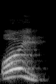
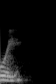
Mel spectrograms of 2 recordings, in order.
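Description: First: It is said in a warm, friendly tone. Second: It is said in a dry, curt tone.

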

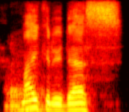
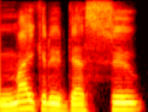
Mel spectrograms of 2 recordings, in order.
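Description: First: The final u of desu is dropped. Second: The final u of desu is clearly pronounced. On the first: The speaker calls it right. "people say" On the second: The speaker calls it wrong. "They don't say maikuru desu, even though it's written with desu"

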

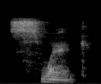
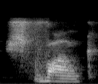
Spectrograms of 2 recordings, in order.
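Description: First: The name begins with a plain 'sw' sound. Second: The name begins with an 'shw' sound. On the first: The speaker calls it right. "It's just swank" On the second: The speaker calls it wrong. "Not the German version"

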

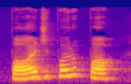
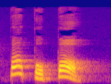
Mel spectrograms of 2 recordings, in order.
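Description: First: Each word is said fully and separately. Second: The words are squeezed together in a Minas Gerais accent. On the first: "Posso traduzir?" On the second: "É só a gente pensar no sotaque lá de Minas Gerais"

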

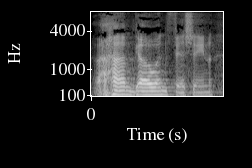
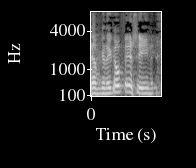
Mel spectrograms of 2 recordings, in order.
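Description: First: It sounds sad and gloomy. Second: It sounds excited and eager.

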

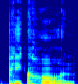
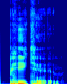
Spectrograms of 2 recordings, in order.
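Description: First: The second syllable has a reduced 'uh' vowel. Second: The second syllable has a full 'a' vowel. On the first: The speaker calls it wrong. "not P-E-E-C-U-H-N" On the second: The speaker calls it right. "it is pecan, P-E-E-C-A-N"

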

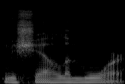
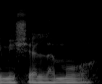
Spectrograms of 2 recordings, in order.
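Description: First: It is said with an American accent. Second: It is said with a French accent.

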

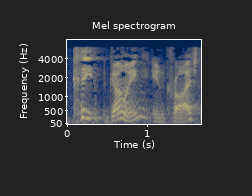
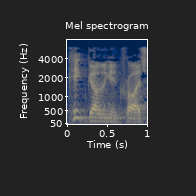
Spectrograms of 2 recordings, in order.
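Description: First: The stress falls on the words keep going. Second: The stress falls on the words in Christ. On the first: The focus is on continuing. "with an emphasis on the words keep going" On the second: The focus is on where one continues. "this time the emphasis is on the words in Christ"

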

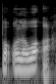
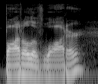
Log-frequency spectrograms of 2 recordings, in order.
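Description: First: British accent, the T's not softened to D's. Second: North American accent, the T's soft like D's.

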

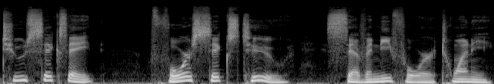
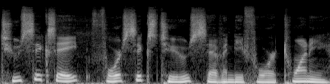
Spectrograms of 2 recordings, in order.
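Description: First: The number is said slowly. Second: The number is said fast.

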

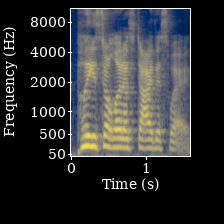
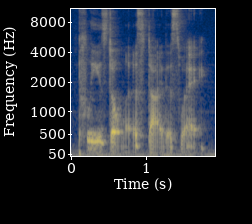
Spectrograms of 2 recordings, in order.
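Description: First: It is said more plainly, with less sadness. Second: It is said in an overly sad, dramatic way.

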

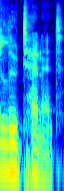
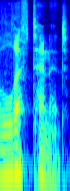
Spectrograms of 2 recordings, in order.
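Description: First: It is pronounced the American way. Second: It is pronounced the British way. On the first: "we pronounce lieutenant like the Americans. Which would be lieutenant" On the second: "instead of lieutenant"

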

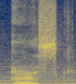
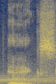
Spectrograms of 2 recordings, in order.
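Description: First: The s sound comes before the k sound. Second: The k sound comes before the s sound. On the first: The speaker calls it right. "rather than saying ask" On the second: The speaker calls it wrong. "I had a lazy habit of saying the word axe"

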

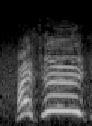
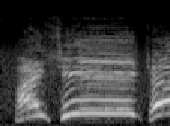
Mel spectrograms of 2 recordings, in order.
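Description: First: It is shouted more loudly. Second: It is shouted at a moderate volume.

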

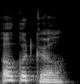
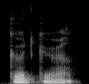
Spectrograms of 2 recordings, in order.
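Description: First: It is said in a plain, casual voice. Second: It is said in a low, intimate voice.

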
